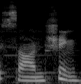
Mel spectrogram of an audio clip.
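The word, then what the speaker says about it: 三星: इसमें हमारे पास जो फर्स्ट वर्ड है शानशिंग।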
